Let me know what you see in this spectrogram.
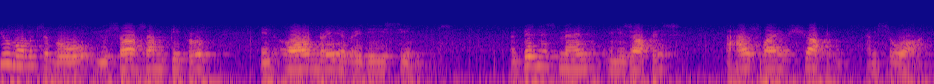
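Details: Adult male narrator; typical speech.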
